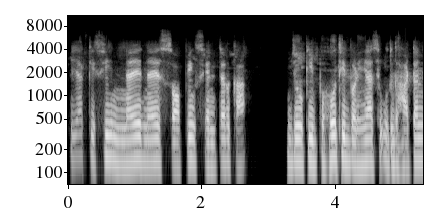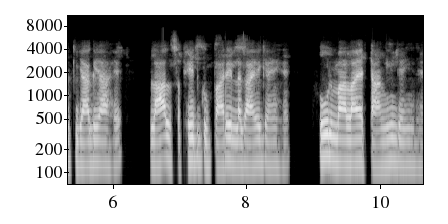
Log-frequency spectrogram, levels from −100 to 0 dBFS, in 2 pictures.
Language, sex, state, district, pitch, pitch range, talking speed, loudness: Hindi, male, Bihar, Gopalganj, 135 Hz, 130-140 Hz, 150 wpm, -17 LUFS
